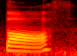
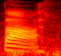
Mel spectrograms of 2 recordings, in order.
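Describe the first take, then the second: First: It is said in a posh, upper-class accent. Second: It is said in a local countryside accent. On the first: The speaker is upper class. "If you are posh, you will pronounce this city as Bath, Bath, like this" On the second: The speaker is from the countryside. "if you are from the countryside, you will say Bath, like this"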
